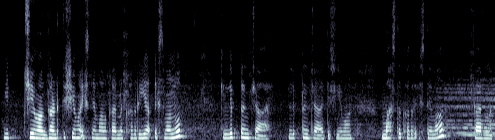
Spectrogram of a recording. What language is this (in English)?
Kashmiri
